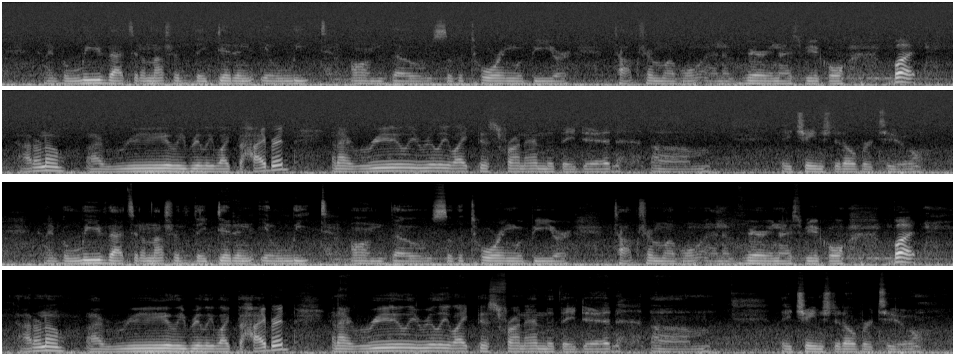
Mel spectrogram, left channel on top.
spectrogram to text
and I believe that's it. I'm not sure that they did an Elite on those, so the Touring would be your top trim level and a very nice vehicle. But I don't know, I really like the hybrid, and I really like this front end that they did. They changed it over to,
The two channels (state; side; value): noise; left; hiss, 13 dB below the sound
